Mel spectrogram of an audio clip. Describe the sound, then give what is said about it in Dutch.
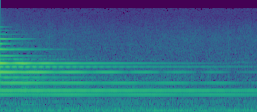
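A doorbell at a closed door rings once, a clear metallic chime with bright ringing overtones that slowly fade out over a couple of seconds. Moderately loud, with no voices. “De deur is dicht. Bel aan. Toe, de bel.”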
